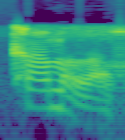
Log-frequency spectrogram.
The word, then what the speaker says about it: Kamala: name let me ask you how do you pronounce your name Kamala that's right Kamala right you said Kamala you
